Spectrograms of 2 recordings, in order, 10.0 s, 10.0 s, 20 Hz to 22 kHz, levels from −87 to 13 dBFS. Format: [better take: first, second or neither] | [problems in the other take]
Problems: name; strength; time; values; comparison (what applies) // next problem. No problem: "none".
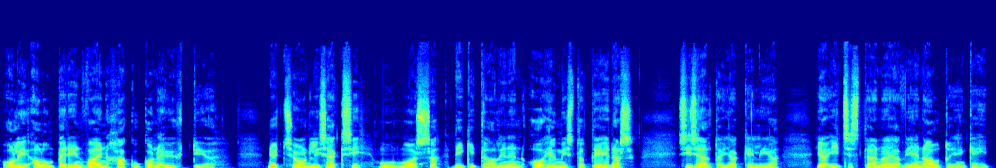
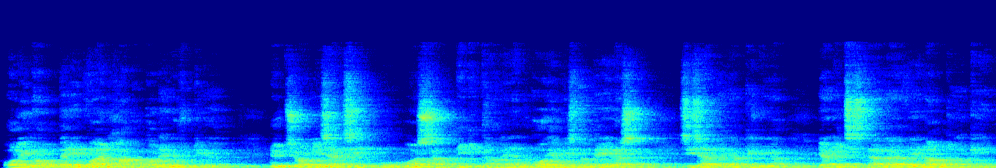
first | off-mic speech; far // room echo; strong; dies away in 1.8 s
